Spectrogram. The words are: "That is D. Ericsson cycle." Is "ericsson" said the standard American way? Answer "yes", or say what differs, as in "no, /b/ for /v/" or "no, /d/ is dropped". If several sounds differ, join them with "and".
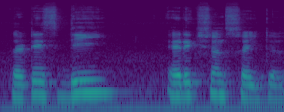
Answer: no, /ʃ/ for /s/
